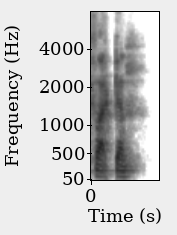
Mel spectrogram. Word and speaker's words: Kvarken: Yeah, the stretch of water that connects Sweden and Finland is called Kvarken.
